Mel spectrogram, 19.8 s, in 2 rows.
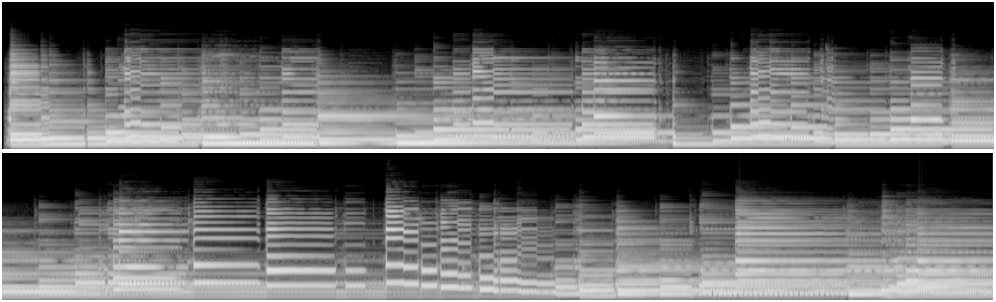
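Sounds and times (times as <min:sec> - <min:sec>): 
medium gain distorted guitar: 0:00.0 - 0:19.8.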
